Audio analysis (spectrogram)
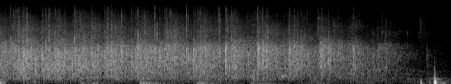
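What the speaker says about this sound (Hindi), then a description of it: "तालियां अनीता जी के एक बार जोरदार होनी चाहिए प्लीज" A studio audience on a televised quiz show claps in a brief round of applause. The clapping thins and fades over about four seconds, and a single sharp thump comes near the end.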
